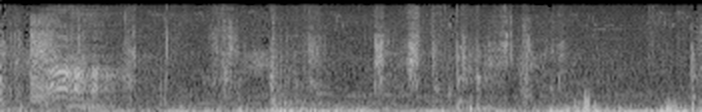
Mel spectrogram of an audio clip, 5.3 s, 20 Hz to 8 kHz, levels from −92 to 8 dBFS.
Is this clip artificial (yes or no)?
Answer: no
